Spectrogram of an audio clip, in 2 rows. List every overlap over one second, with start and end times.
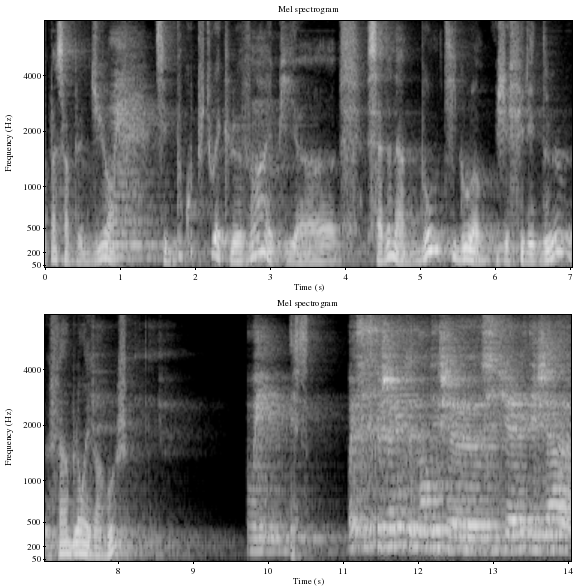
none

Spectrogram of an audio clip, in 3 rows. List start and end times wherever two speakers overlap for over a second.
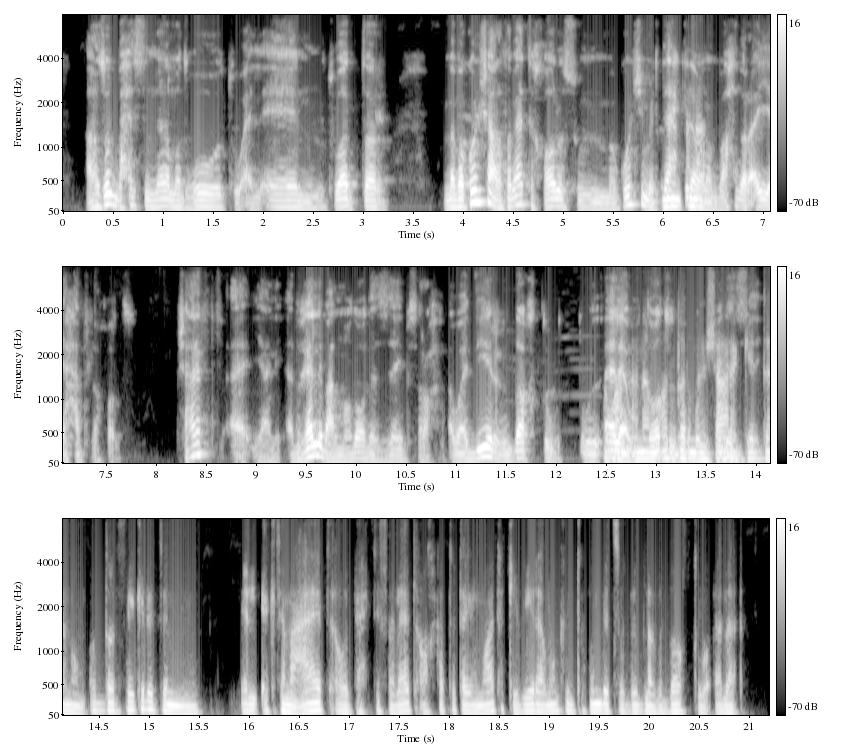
12.5-14.0

